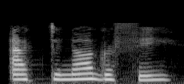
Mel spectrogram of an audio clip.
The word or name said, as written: actinography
